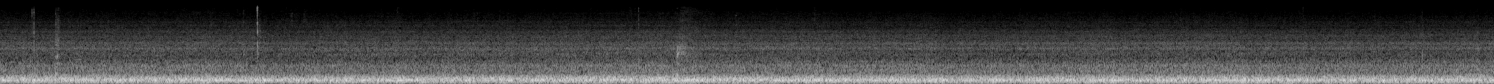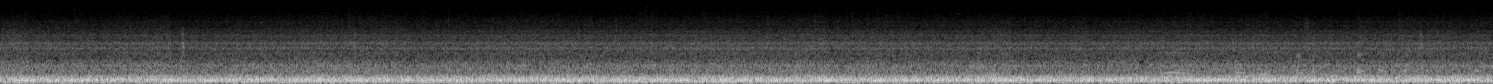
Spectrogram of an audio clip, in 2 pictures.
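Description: Steady low drone of a Boeing 777-300ER taxiing, heard inside the cabin: its GE90 jet engines at taxi power, with a rolling rumble.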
